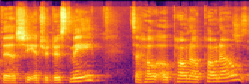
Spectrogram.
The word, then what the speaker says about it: Ho'oponopono: She introduced me to Ho'oponopono.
